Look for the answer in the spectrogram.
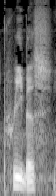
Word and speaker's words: Priebus: And his last name is pronounced with the long E sound, Priebus.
